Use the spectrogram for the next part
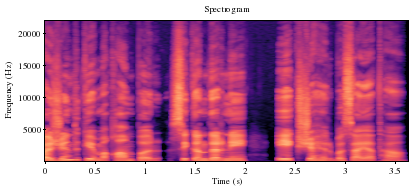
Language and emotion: Urdu, neutral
